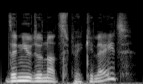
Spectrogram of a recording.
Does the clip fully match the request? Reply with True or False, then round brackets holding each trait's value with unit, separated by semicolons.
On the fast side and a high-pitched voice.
False (210 wpm; 155 Hz)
